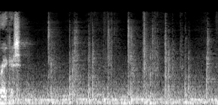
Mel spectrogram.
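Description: Footsteps clang on a metal grating floor.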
